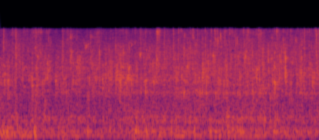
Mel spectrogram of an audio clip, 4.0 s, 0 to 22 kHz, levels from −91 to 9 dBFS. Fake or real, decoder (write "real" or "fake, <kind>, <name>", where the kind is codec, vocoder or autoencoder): real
